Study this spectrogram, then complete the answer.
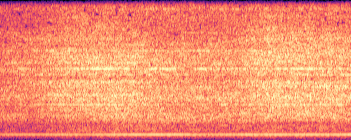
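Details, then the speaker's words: Partly repaired vacuum that is very hard to push: a steady high motor whine with a rough airy rush that sounds strained. The motor runs with better suction than before but still needs more work. "yeah motor still needs some more more work but i mean it is working it does have a lot better suction than i used to"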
